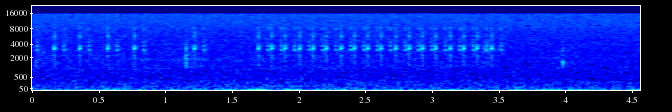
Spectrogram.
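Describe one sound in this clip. Game menu sounds tick rapidly as a list scrolls.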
